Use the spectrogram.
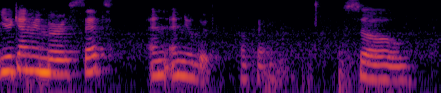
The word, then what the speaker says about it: cette: So here it's set. So we pronounce it set and it's written C-E-double-T-E. Set. Okay. We go with the double T and the E at the end because it's feminine.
